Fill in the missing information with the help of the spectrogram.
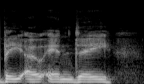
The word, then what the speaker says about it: Bondi: It's a big beach in Sydney, and you pronounce it Bondi, as in Bond-EYE, even though it is spelled Bondi, Bondi.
